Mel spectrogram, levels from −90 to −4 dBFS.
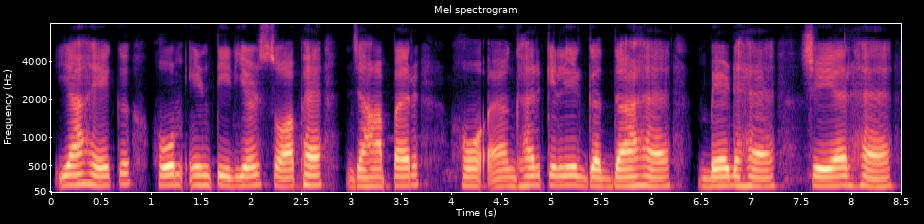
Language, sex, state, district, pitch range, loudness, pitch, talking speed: Magahi, male, Bihar, Gaya, 150-160 Hz, -16 LUFS, 155 Hz, 135 wpm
